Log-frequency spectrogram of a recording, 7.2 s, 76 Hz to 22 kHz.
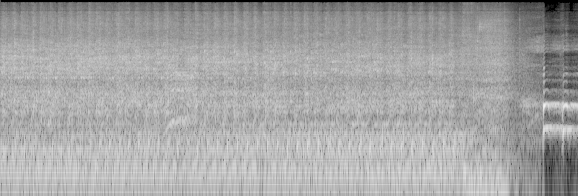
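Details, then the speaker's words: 1965 Mustang, GT40 engine with rebuilt Toploader transmission, first start after install: big V8 settles into steady even lope with firm low burble, no knocks or misses, shuts off cleanly; normal idle. "the car is running great i did a little heat cycle while uh the camera was off it's running great it's idling perfect and starts up first try"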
